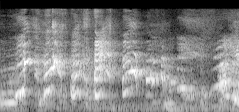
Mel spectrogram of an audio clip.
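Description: A child laughing in a quick string of high-pitched bursts that tail off after about a second.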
